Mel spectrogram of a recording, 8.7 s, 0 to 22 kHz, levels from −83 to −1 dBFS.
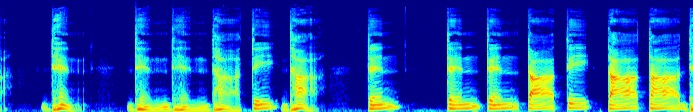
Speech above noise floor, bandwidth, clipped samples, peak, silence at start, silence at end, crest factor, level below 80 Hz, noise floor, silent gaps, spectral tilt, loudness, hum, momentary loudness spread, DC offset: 38 dB; 17 kHz; under 0.1%; -2 dBFS; 0.05 s; 0 s; 22 dB; -46 dBFS; -60 dBFS; none; -6 dB/octave; -23 LUFS; none; 13 LU; under 0.1%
